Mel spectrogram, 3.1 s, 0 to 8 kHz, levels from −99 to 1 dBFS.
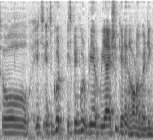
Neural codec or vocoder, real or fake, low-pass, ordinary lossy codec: codec, 16 kHz, 16 kbps, FunCodec, trained on Chinese and English, 50 frames a second; fake; none; none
